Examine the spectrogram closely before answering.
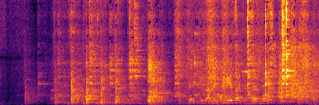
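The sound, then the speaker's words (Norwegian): A knife chops onions and tomatoes with quick strokes in a kitchen in Tripoli, a series of sharp taps mixed with clinking dishes and utensils, while people talk underneath. “kutter løk og tomater med raske bevegelser”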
